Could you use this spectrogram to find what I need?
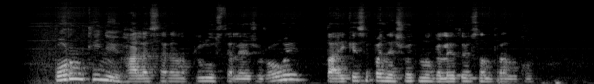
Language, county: Lithuanian, Panevėžys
